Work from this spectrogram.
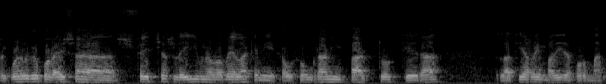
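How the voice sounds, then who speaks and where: This man speaks at a fairly quick pace with a medium pitch. His tone is dark and mellow. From Spain, Barcelona (Catalonia). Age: 60s. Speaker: writer and UFO researcher. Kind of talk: interview. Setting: on location in a village near Barcelona.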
